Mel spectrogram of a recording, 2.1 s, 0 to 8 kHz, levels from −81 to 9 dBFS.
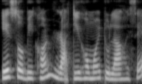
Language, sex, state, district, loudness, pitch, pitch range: Assamese, female, Assam, Kamrup Metropolitan, -17 LUFS, 215 Hz, 205-245 Hz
